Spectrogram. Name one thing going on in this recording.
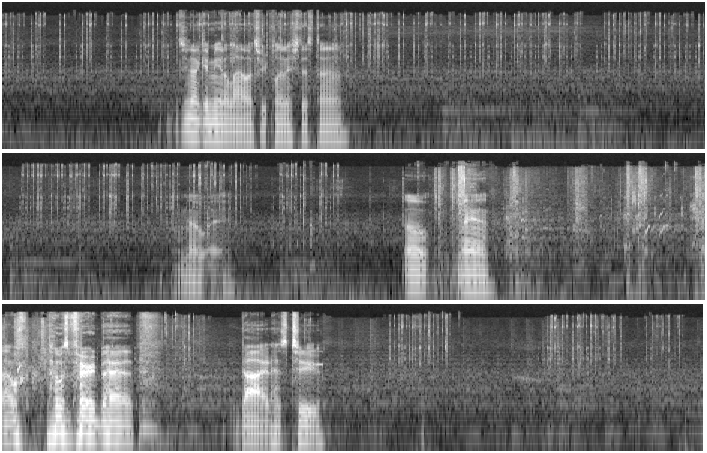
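Terminal keys click and chirp softly.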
